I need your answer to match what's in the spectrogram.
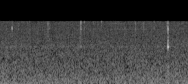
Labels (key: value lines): label: ambient
recorder: HydroMoth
